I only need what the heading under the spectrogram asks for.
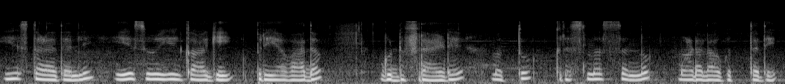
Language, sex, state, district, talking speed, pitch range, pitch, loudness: Kannada, female, Karnataka, Koppal, 75 wpm, 205-245 Hz, 220 Hz, -15 LUFS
